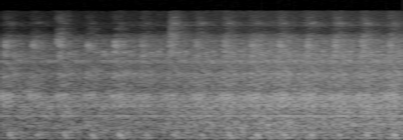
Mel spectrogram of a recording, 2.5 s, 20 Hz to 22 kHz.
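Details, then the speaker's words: 2014 International MaxxForce diesel that won't exceed 20 mph with check engine light and codes: lumpy, uneven idle where cylinder cut-outs make no difference; cylinder misfire, injectors suspected, not confirmed. "verdad a mi experiencia hay falla de cilindro posibles causas puede ser la puede ser Los inyectores"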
